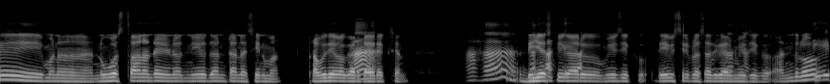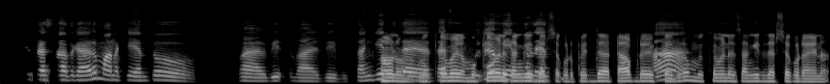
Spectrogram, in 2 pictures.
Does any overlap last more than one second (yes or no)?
yes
